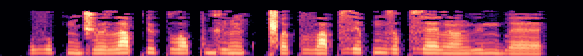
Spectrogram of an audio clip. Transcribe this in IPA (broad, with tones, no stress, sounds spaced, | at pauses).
v o˨ p n d͡ʒ ø˨ l a˦ p ɾ y˨ p l ɔ˦ p ɡ y˨ l ĩ˨ p ǁ œ˨ p v a˨˦ p z e˦ p n z ə˦ p z ɛ˦˨ l œ̃˨ v y˦ m b ɛ˨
